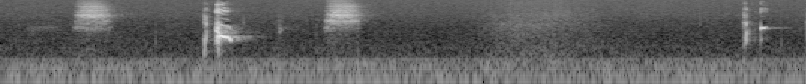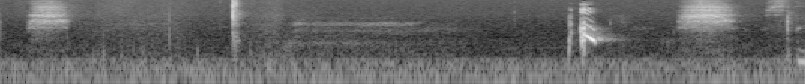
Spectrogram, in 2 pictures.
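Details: Sleeping infant girl with about four sharp, abrupt, loud hiccups spaced a few seconds apart between soft breaths in a quiet room. Hiccups.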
